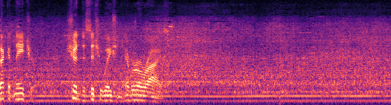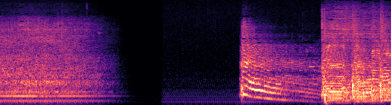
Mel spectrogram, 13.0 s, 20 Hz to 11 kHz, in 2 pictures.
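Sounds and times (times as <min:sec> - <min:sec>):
bulldozer diesel engine running: 0:00.0 - 0:08.6.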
